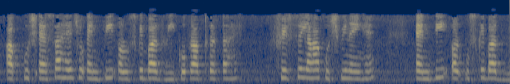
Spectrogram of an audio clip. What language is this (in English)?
Hindi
